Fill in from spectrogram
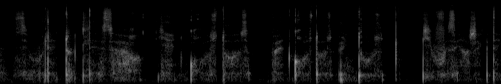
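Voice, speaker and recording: A woman whispers while noticeable background noise fills the space behind her. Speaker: ASMR creator. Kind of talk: ASMR storytelling, personal birth anecdotes told close to the mic. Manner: soft-spoken, intimate, conversational.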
